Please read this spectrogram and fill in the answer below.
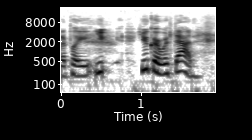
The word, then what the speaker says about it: euchre: Dad wants to teach us euchre. Is that how you say it? – Yeah, I'd like to learn euchre.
